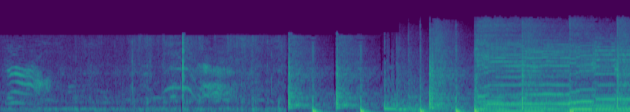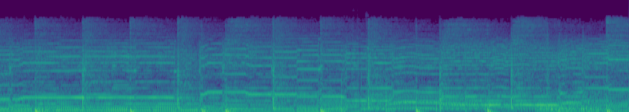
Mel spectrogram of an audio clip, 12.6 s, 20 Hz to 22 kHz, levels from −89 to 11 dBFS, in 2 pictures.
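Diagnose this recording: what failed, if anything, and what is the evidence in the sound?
The first four seconds come through dull, with nothing above about 6.6 kHz and heavier codec smearing. Then at 4.0 s the top end snaps in with no gap. That's an adaptive stream starting at a low bitrate, so the fault sits at the network and codec stage. The player grabbed a cheap rendition to start fast, which sounds like something around 24 kbit/s AAC, then stepped up to a richer one, plausibly near 96 kbit/s, once it had measured the connection.

Separately, from 9.81 to 10.04 s there's a short, irregular burst of scratchy crackle lasting roughly a quarter of a second. That's loose connector crackle in the analogue wiring: a worn or dirty contact making and breaking as it shifts, chopping the signal into fragments and throwing little pops wherever DC is present on the line. Reseat or clean the plug and that should go away.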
